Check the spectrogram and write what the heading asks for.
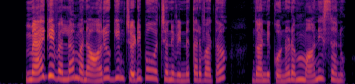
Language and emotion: Telugu, fearful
